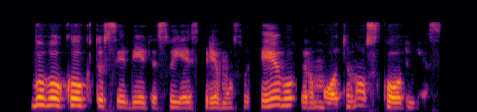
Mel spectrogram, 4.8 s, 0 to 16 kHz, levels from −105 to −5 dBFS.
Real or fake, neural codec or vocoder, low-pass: fake; codec, 16 kHz, 4.8 kbps, FACodec; 7.2 kHz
